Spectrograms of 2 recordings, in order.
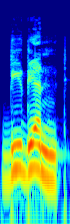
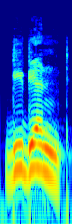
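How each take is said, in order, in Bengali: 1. এটি একটি সংকুচিত শব্দ হিসেবে উচ্চারিত হয়। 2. এটি একটি সংকুচিত শব্দ হিসেবে উচ্চারিত হয়।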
